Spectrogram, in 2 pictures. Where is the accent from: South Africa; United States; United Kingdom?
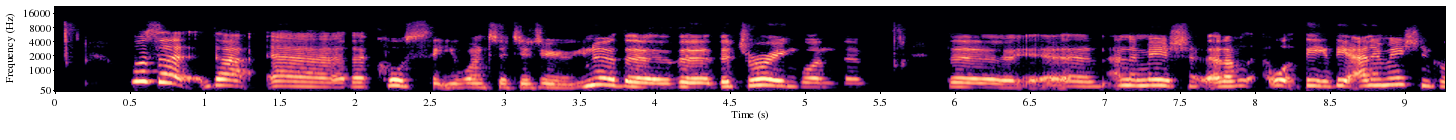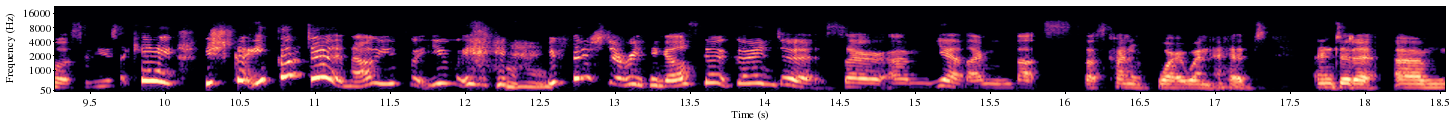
United Kingdom; Birmingham, West Midlands; So I was brought up in born and bred in Birmingham. So it has a very large Yemeni community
